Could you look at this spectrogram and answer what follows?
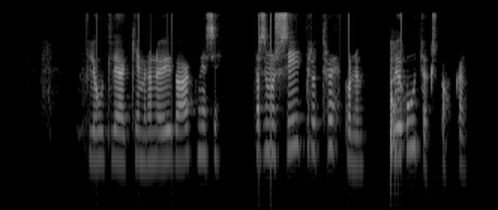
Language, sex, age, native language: Icelandic, female, 30-39, Icelandic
